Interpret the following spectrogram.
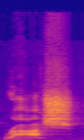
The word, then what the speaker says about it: Rasch: uh a new friend of mine called mickey rash i know it's spelled r-a-s-c-h but you said it was rash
